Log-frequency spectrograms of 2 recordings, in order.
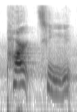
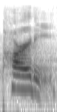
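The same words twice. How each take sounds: First: The middle consonant is a clearly released T. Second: The middle consonant is a quick, light flap. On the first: "pronouncing the T, which we don't do in American English" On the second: "Where you're actually producing the flap"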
